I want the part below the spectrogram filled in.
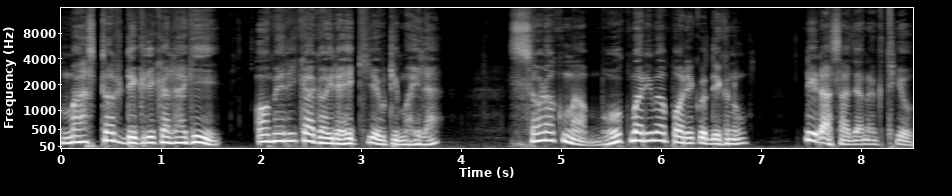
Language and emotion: Nepali, sad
